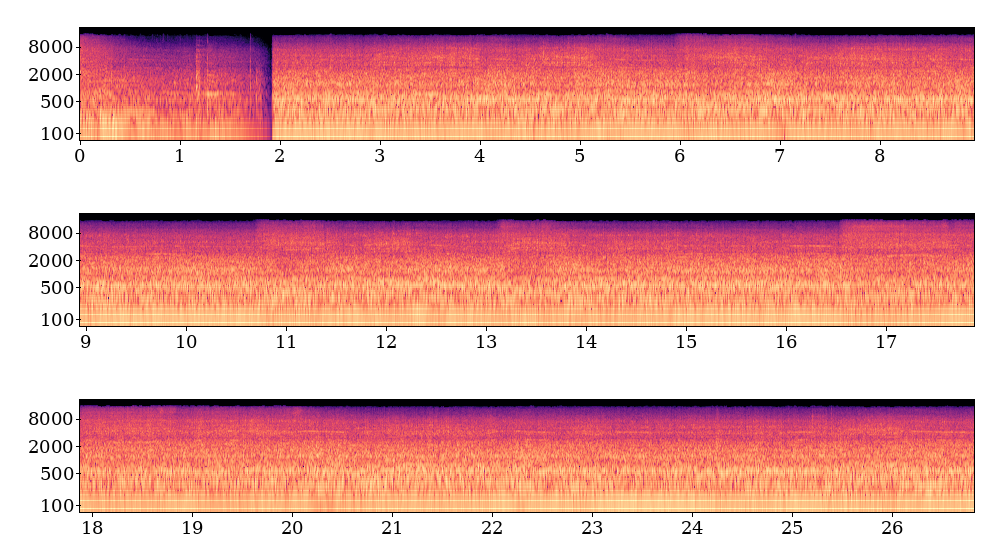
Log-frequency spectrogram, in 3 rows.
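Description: Rottne H20 harvester's 254-hp diesel engine running steadily, a loud deep drone whose low note wavers slightly with load. A quieter stretch cuts off abruptly about two seconds in, where the engine sound begins.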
